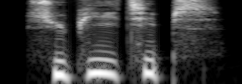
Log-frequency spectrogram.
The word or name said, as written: sypigetips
